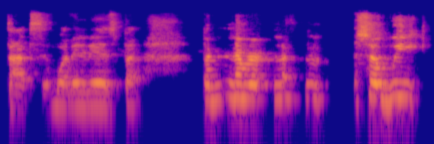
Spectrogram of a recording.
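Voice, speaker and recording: A woman from Denmark hosting a spiritual podcast interview, talking in a halting way with many restarts and fillers. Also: a little high, sharp tone. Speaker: podcast host. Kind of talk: casual conversational interview.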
